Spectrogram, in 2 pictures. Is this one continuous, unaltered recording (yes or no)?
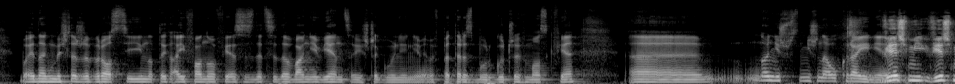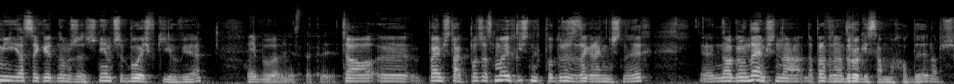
no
